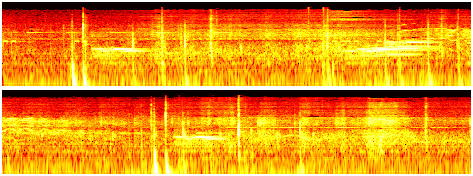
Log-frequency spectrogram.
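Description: In a video game, a horse whinnies amid scattered sharp hoof clops and clicky game sound effects, with short tonal beeps layered over a steady ambient bed.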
